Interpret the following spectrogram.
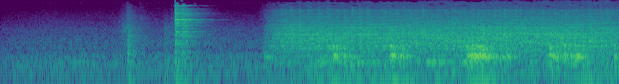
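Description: Kitchen work: a knock and a ringing clink of kitchenware, then a loud, steady rushing noise that starts a little under three seconds in and runs on.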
